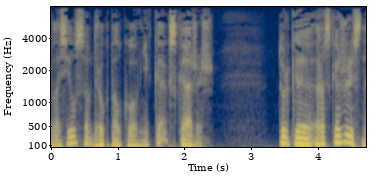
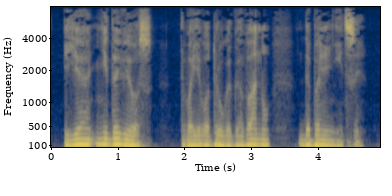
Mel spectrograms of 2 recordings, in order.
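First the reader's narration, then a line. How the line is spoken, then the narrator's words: Calm explaining tone. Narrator (Russian): пояснил Андрей Сергеевич все тем же спокойным тоном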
